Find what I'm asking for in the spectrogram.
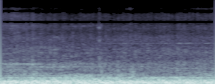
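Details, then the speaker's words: One drive around the block in freezing weather after rebuilding a rear differential that had whined from day one. Steady, low road rumble with no whine rising or falling with speed: the rebuilt rear end sounds healthy. "she sounds healthy. Drove it around the block one time."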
